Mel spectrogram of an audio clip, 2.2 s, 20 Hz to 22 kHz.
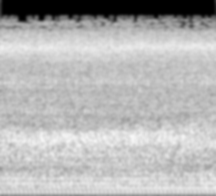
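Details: Curbside Toro SR4 Super Recycler 20381 mower with a Chinese clone engine, started after six or seven pulls: a steady, even fast chatter with no misses; it runs fine once started, though starting was hard.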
